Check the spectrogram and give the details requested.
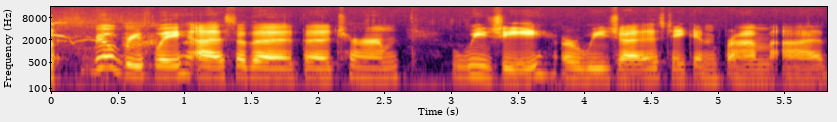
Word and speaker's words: Ouija: The correct pronunciation is Ouija.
